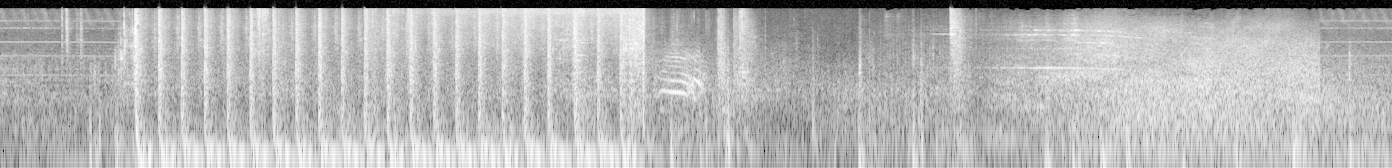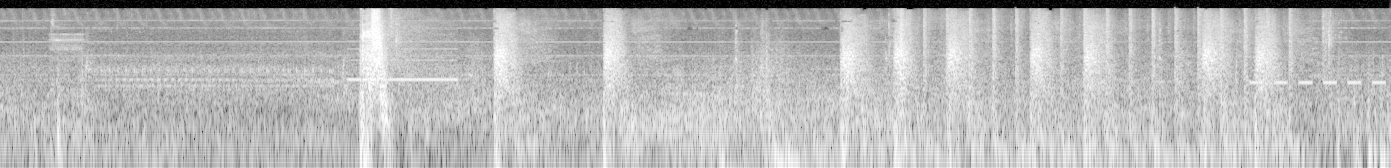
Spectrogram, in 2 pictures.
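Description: A cannon fires in rapid bursts.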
